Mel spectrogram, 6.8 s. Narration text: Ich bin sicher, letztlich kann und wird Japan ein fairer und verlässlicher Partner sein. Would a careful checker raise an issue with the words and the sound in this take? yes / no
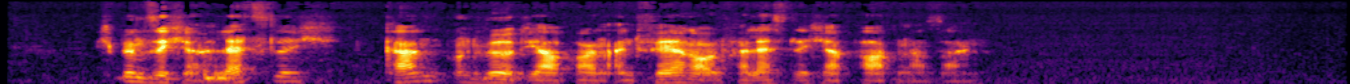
no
